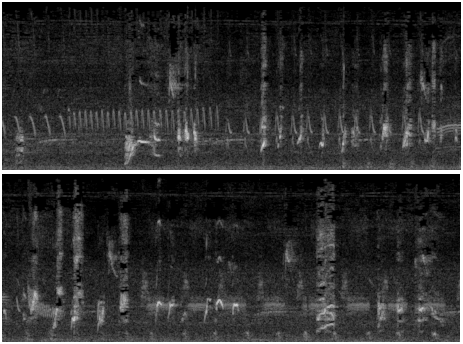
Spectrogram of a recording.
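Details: Long-tailed shrike singing in forest, used as a decoy and master: an opening fast rattling trill, then a rapid stream of sharp chirps, clicks and short whistles.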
